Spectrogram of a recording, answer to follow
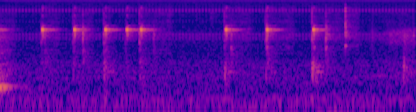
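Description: About ten light, irregular clicks and taps from writing on a digital whiteboard, with pauses between them.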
